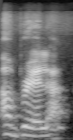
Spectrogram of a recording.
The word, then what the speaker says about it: umbrella: Por ejemplo, la palabra sombrilla en inglés que empieza por u que se escribe umbrella, se dice umbrella, y esa U no suena como you.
